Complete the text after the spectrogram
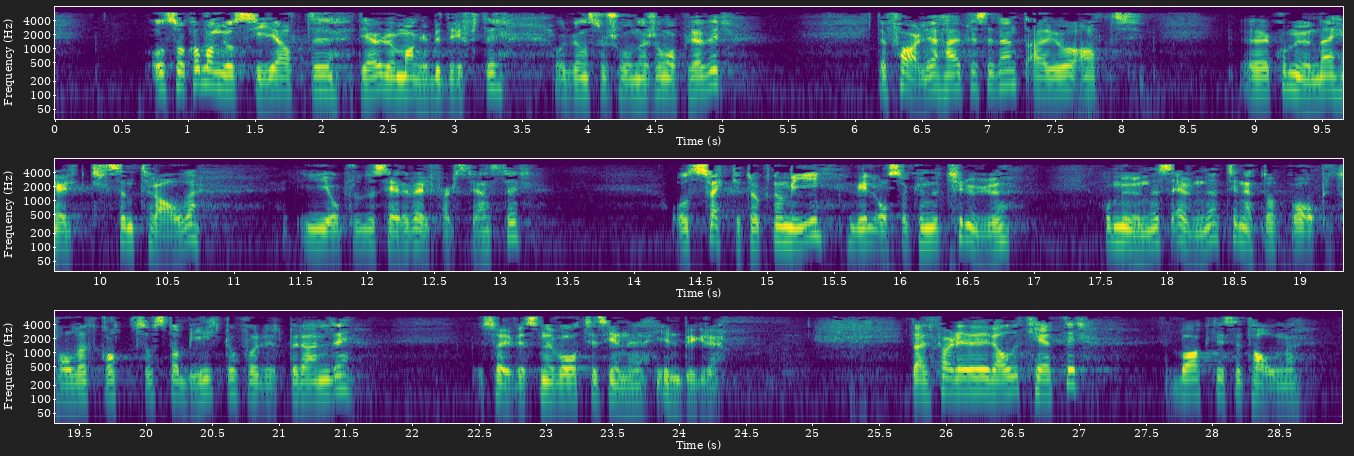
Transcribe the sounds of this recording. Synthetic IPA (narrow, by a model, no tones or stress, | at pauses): ʔɔsɔkʰɑnmɑnjʊsiːɑt̪d̪ɛæɾjʊmɑŋːəbəd̪ɾɪft̪əɾɔɾɡɑnɪsɑʂuːnəʂɔmɔpʰːleːʋəɾ | d̪ɛfɑːɭɪəɦæːɾpʰɾɛsɪd̪ɛnt̪ʰæ̰ɾjʊʔɑt̪ | kʰʊmʉːnənəæɾɦeːlt̪sɛnt̪ʰɾɑ̰ːlə | ɪɔpʰɾʊd̪ʉseːɾəʋɛlfæːɖst̪ʰjeːnəst̪əɾ | ʔɔsʋɛkːət̪œkʊnʊmiːʋɪlɔsːɔkʰʉnːət̪ʰɾʉːə | kʰʊmʉːnənəsɛʋnət̪ʰɪlnɛt̪ːɔpɔɔpːɾɛt̪hɔlːəɛt̪ɡɔt̪ːɔst̪ɑbiːlt̪ɔfɔɾʉːt̪̚bəɾænlɪ | sœɾʋɪsnɪʋoːt̪ʰɪlsiːnəɪnbʏɡəɾə | d̪̥æɾfɔɾæɖɛɾɛɑlɪt̪ʰeːt̪əɾ | bɑːkd̪ɪsːət̪ʰɑlːənə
